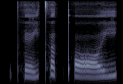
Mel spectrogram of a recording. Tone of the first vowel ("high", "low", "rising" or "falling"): rising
